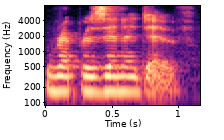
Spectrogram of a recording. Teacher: you'll also a lot of times hear this final t in this word sound like a flap t so it'll sound like representative representative like a quick d either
